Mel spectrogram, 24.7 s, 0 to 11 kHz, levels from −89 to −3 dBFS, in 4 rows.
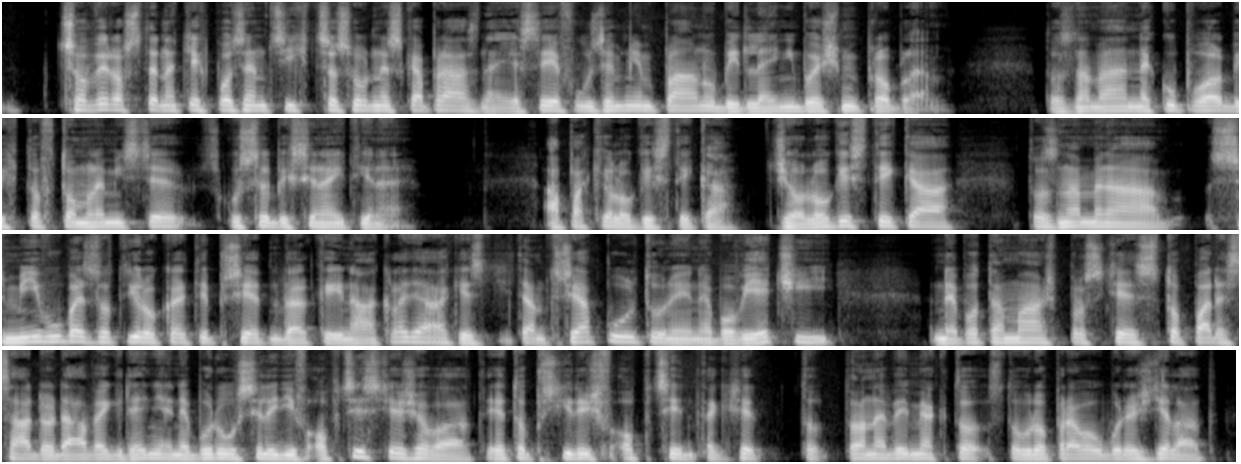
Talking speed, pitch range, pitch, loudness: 200 wpm, 115-135 Hz, 125 Hz, -20 LUFS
